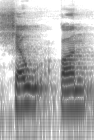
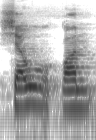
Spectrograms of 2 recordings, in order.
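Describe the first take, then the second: The two takes are said the same way.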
